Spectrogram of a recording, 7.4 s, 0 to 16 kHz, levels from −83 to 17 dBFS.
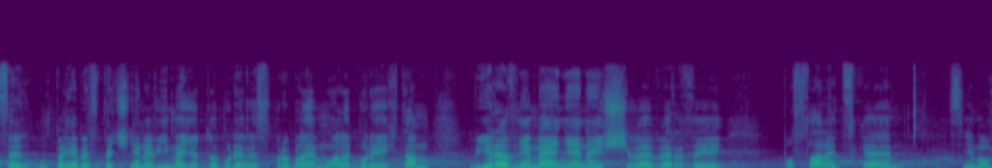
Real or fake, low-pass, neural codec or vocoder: real; 9.9 kHz; none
